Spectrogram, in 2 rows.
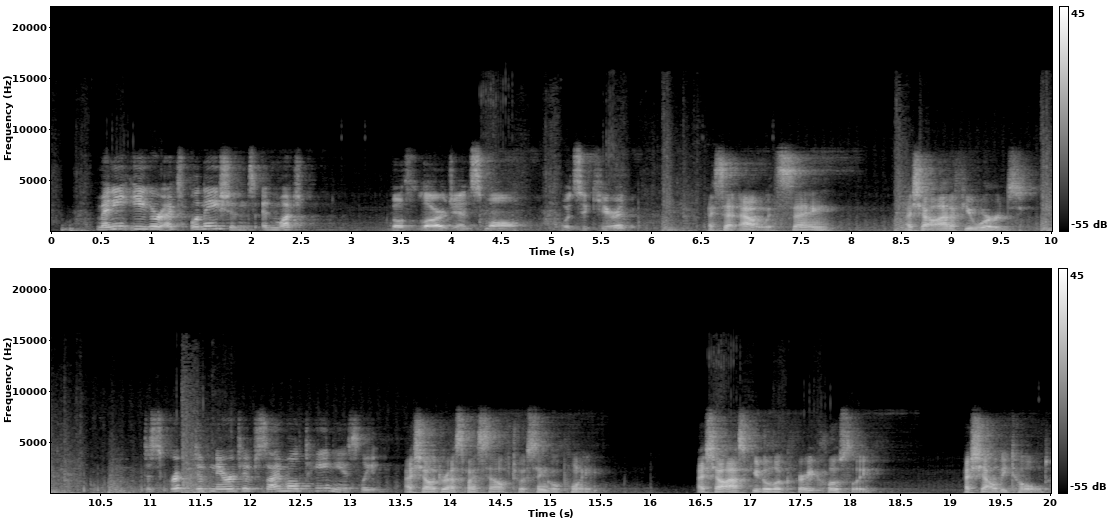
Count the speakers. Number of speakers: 3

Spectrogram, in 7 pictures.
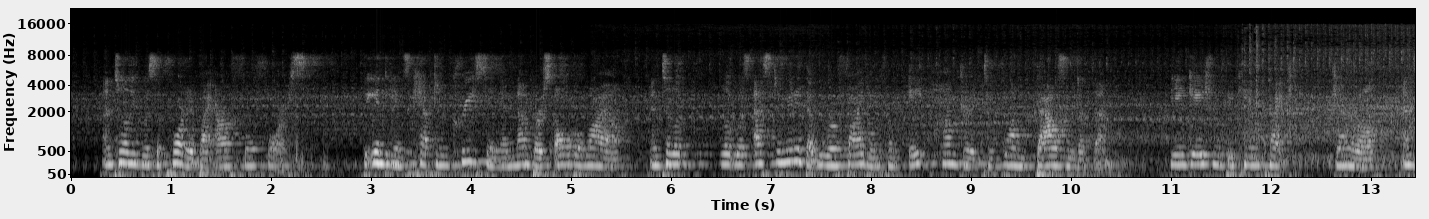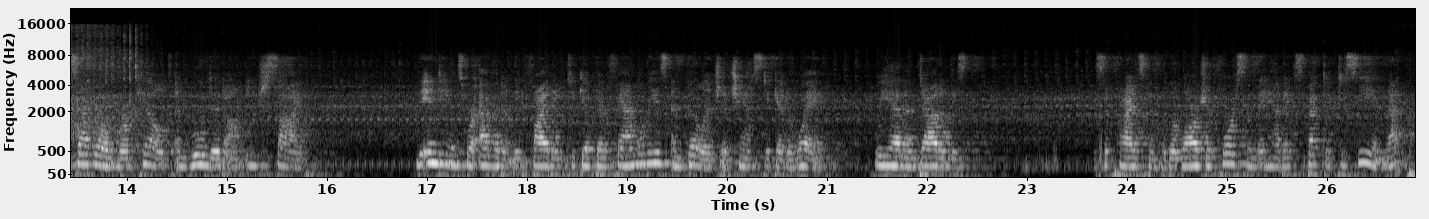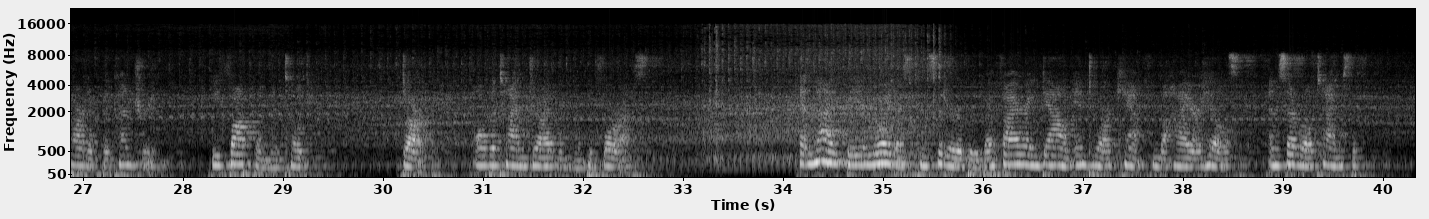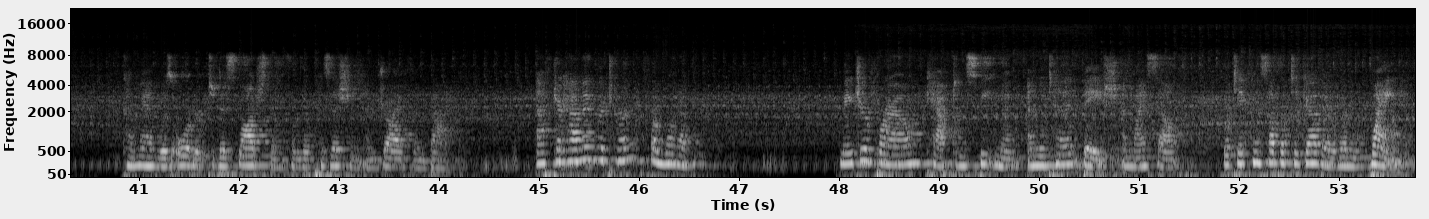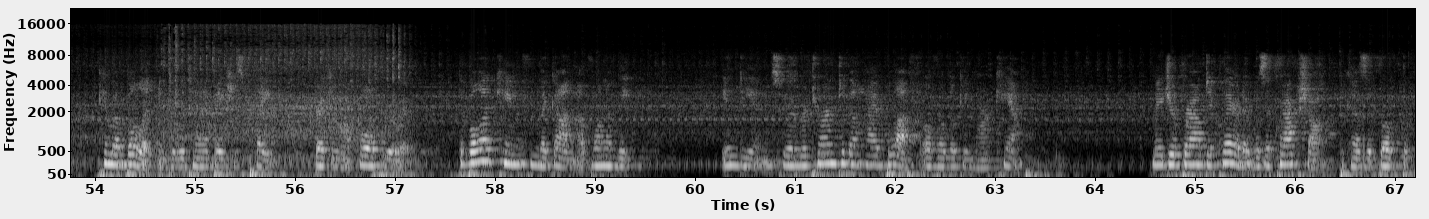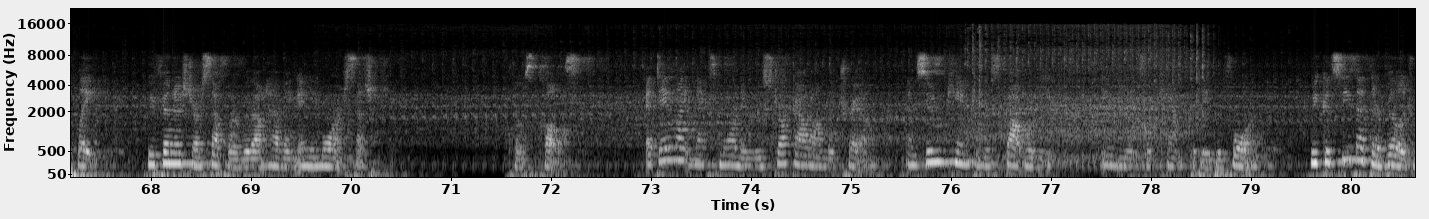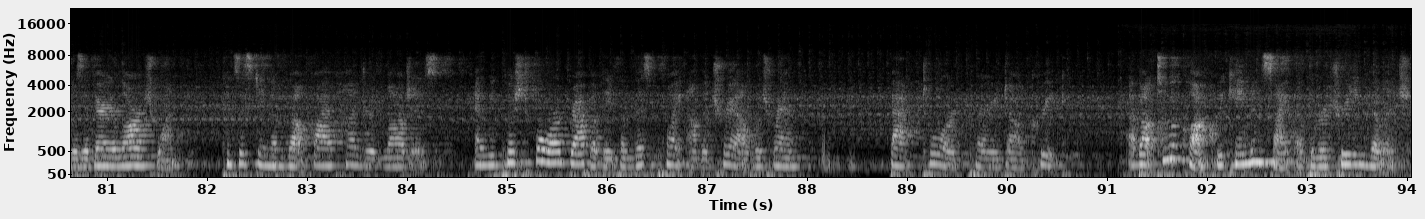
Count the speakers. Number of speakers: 1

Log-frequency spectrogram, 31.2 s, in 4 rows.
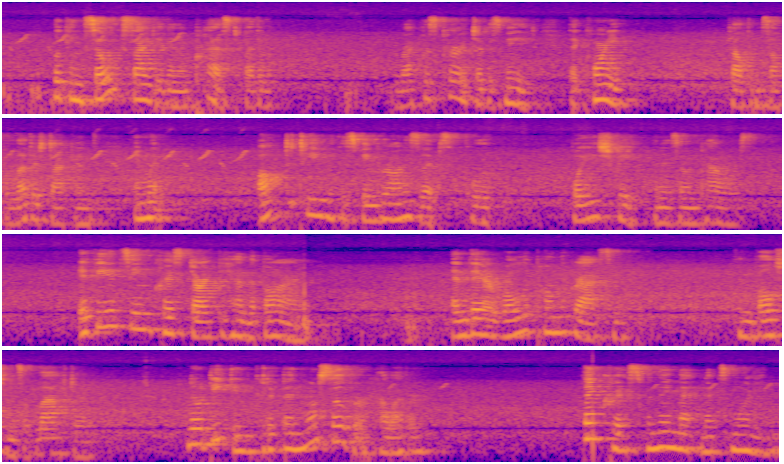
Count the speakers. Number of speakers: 1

